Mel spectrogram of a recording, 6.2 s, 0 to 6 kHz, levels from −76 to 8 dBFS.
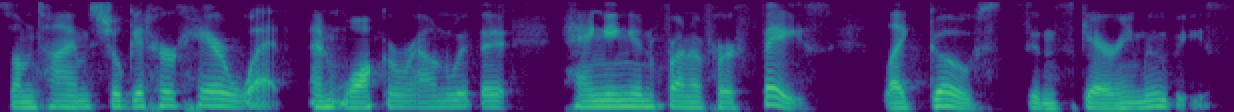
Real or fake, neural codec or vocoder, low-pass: real; none; 5.4 kHz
